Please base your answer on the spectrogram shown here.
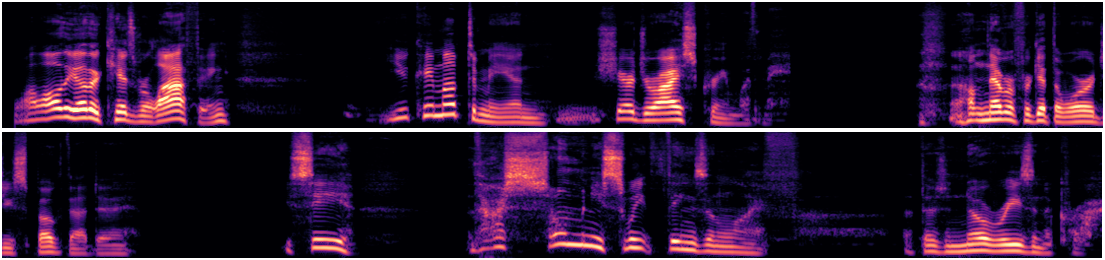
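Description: An actor voicing a devoted, earnest young man in an anime-style romance game, speaking haltingly. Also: on the high side, sing-song, no room sound, clean studio sound. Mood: reflective, tender. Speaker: voice actor in a visual novel.

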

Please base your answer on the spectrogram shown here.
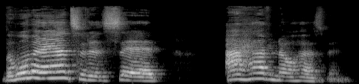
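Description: Older woman, dramatic Bible reading, very animated intonation, slow pace, emphatic stretched words, deliberate pauses. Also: medium pitch. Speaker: online preacher reading scripture aloud. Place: small indoor room with curtain behind.

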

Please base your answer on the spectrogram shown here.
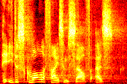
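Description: An American man in his thirties preaching a sermon as a pastor, dramatic and emphatic, with deliberate pauses and repeated phrases, in a large church. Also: a little high, very animated. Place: large church sanctuary, indoors, preaching from the stage. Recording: reverberant church hall.

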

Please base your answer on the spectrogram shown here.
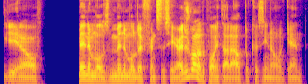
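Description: A man's voice: deep voice, fast talker. A man hosting a music reaction video, talking casually and critically, rambling and breaking off mid-sentence. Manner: rambling, self-interrupting, critical.

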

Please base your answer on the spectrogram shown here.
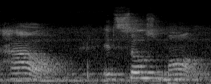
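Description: A woman in her twenties with a fairly high voice speaks slowly and casually as a reaction host. She is blunt and sweary, repeating words for emphasis. The room is echoey, with noticeable noise. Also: expressive. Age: 20s. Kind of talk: casual spoken reactions while watching a show. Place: indoor room, plain wall. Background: show dialogue playing.

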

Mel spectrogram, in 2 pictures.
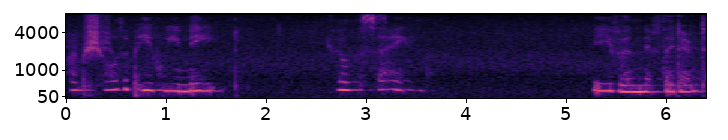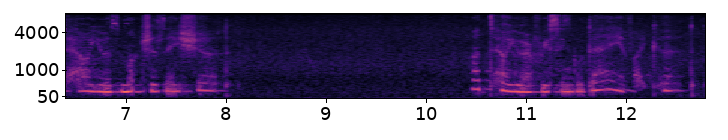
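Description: Casting: female performer for a shy young female ghost, high, mellow whisper, tender and hesitant, ASMR roleplay. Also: fairly even intonation, slow pace, long pauses, far from the mic, a little hiss or hum, rough recording. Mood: tender, soothing. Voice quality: soft, breathy, whispery.

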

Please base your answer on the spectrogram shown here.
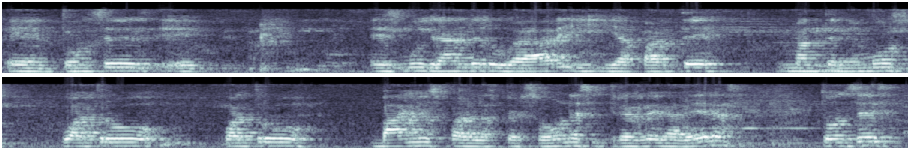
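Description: A man's voice: medium pitch, level tone, slow pace, music in the background. Hesitant man, echoey and distant. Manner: hesitant, many fillers and restarts. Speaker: shelter administrator. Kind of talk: casual interview explanation. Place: small office with a computer, indoors. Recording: distant, echoey and dull camera audio with background noise.

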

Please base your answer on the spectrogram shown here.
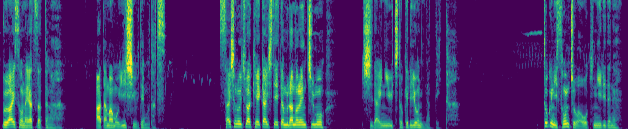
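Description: A man's voice: medium pitch, expressive, moderate pace, pauses often, a little mellow, dry recording, clean studio sound, close to an everyday voice. A man playing a defiant, bitter young villager in an anime audio drama. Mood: bitter, sullen.

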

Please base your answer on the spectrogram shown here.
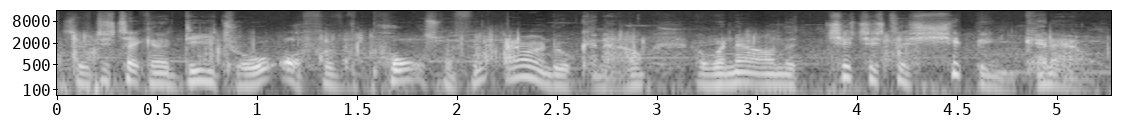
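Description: A man's voice: fairly high pitch, lively intonation, fast, over music. A man, explaining local history in a chatty way while walking outdoors with a handheld camera. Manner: chatty, explanatory, with thinking-aloud fillers. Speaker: history vlogger. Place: outdoors by a canal path and beach. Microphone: handheld selfie camera at arm's length. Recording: faint outdoor noise.

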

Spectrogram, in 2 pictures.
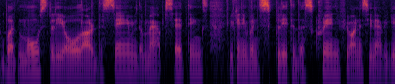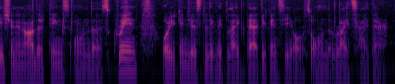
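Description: Low-voiced man giving a car screen tour. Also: creaky. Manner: non-native English with small grammar slips, many "uh" fillers, enthusiastic. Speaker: car reviewer. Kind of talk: walkaround car review with screen demo. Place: inside a car.

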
